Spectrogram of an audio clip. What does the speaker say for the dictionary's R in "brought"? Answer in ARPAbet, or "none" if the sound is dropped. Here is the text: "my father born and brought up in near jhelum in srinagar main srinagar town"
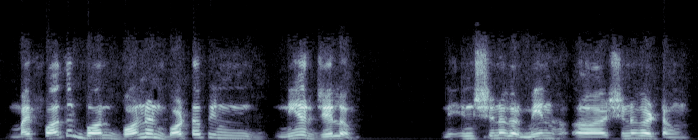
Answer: none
